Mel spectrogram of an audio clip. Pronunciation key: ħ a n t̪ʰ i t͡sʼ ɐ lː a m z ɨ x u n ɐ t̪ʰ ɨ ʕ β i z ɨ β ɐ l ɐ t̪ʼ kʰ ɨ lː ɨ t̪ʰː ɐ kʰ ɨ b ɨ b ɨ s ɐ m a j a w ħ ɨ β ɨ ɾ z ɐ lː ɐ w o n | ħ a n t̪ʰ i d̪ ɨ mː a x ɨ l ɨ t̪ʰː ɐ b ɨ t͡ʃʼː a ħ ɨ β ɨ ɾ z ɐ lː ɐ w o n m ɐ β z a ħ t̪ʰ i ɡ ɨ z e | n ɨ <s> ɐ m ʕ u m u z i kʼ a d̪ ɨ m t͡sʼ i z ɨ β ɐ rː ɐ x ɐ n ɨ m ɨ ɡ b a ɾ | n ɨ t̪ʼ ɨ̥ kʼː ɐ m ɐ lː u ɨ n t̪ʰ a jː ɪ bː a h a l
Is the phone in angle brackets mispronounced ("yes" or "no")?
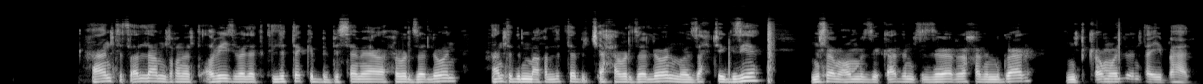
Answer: no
